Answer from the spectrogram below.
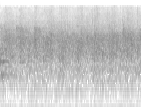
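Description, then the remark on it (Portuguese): Sustained applause from a church audience applauding the Lord, a dense steady wash of many hands clapping at an even loudness throughout, with no voices standing out. “Você pode dar um glória a Deus e aplaudir ao Senhor.”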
